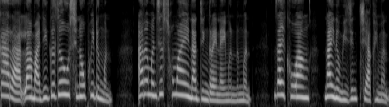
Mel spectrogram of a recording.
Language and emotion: Bodo, surprised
